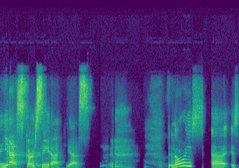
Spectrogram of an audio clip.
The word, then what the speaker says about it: Garcia: Do I pronounce it right? Yes, Garcia.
